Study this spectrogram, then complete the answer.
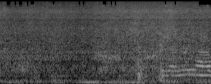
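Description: Spice paste with salt fries in a pan for a chicken curry, a steady sizzle and hiss filling the background while a voice talks over it.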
